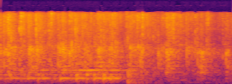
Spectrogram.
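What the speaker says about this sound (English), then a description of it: "Let's give all of them a round of applause." A crowd at a Juneteenth ceremony in Oak Park applauds in a steady, full clapping wash, with a few voices and cheers mixed in underneath.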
